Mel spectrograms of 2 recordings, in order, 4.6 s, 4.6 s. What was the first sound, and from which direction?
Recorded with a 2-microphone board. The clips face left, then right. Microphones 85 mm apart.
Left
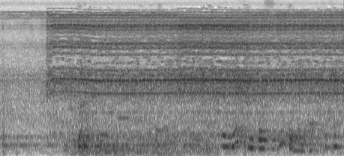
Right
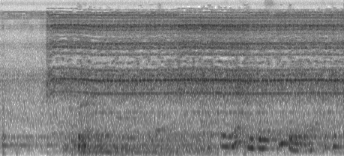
A child speaking, 45° right (ahead or behind).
